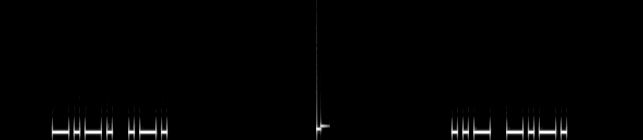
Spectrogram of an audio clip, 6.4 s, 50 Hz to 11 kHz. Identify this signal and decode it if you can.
Morse code, heard as a keyed tone, about 22 wpm, 700 Hz. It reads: CR UC
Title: Top Two Letter Combinations in Words 22wpm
